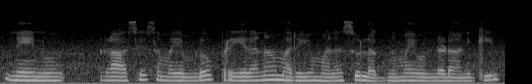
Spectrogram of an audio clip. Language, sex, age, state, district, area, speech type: Telugu, female, 18-30, Andhra Pradesh, Kurnool, rural, spontaneous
